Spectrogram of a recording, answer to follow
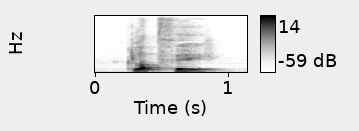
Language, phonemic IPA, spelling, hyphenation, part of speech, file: Dutch, /ˈklɑp.feː/, klapvee, klap‧vee, noun, Nl-klapvee.ogg
- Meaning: audience whose only purpose is to applaud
